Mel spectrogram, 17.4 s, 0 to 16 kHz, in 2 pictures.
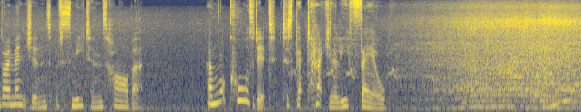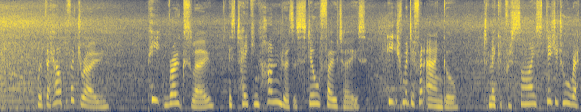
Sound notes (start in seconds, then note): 9.4 drone whirring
